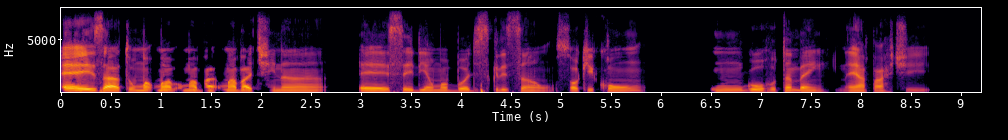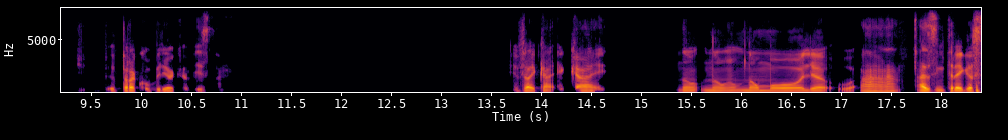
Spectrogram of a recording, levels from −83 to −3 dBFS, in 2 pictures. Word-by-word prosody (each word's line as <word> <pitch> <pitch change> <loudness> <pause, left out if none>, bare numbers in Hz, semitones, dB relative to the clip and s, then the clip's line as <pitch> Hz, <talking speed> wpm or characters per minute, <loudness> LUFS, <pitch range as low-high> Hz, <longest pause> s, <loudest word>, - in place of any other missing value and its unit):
É 145 -3 +10
exato, 125 -3 +7
uma 115 0 +2
uma 115 -1 +5
uma 110 -1 +1
ba - - +1
uma 105 -1 +3
batina, 105 -3 0 0.3
eh, 90 -2 +4
seria 100 +1 -2
uma 100 0 -3
boa 95 0 -2
descrição, 105 -7 -5
só 105 - -2
que 120 - -4
com 110 +3 -3 0.7
um 110 +2 -5
gorro 110 -2 -1
também, 100 -9 -1
né, 90 +4 0
a 95 - +3
parte 95 -1 -6 1.0
de - - -7
pra - - +3
cobrir - - -6
a - - 0
cabeça. - - -14 3.0
Vai, - - +3
cai - - -3 0.2
cai. 80 -4 0 0.7
Não 95 0 -4
não 95 +1 -4
não 95 +1 -2
molha 100 0 +1 0.2
o - - -7
a 85 -1 -2 0.2
as 100 0 +5
entregas 95 -2 +3
100 Hz, 125 wpm, -25 LUFS, 95-110 Hz, 3.0 s, É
